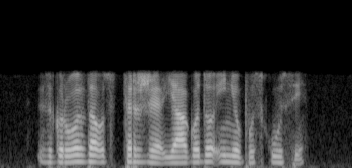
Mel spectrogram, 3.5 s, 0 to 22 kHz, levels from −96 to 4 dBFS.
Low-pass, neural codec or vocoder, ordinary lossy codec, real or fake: 3.6 kHz; none; Opus, 16 kbps; real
